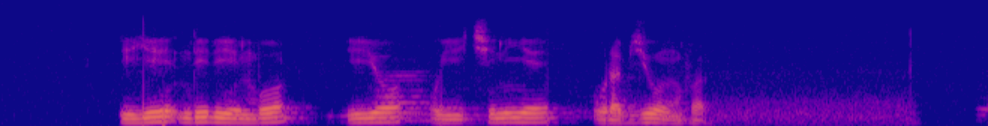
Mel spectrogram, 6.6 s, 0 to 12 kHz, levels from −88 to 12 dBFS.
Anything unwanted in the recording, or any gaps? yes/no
no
